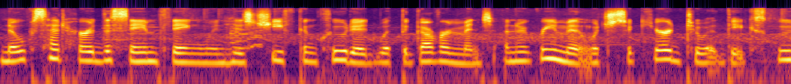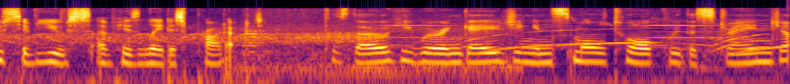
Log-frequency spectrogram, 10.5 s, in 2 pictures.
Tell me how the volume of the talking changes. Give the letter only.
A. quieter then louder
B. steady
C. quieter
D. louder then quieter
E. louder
B.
